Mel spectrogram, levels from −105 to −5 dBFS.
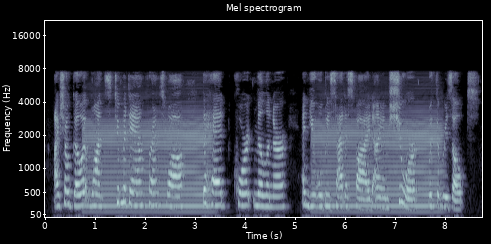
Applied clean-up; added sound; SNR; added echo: none; Wind instrument, woodwind instrument; 9 dB; none.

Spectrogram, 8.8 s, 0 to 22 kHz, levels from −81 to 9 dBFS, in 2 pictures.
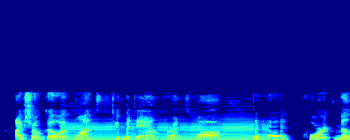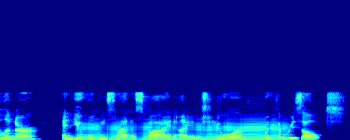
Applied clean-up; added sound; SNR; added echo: neural mask model RNNoise.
